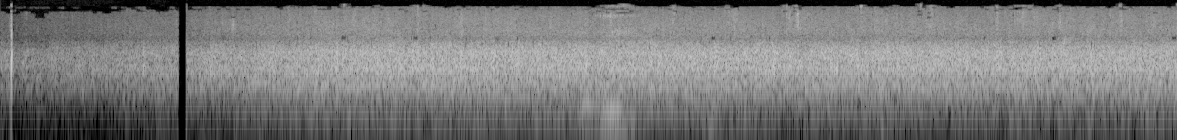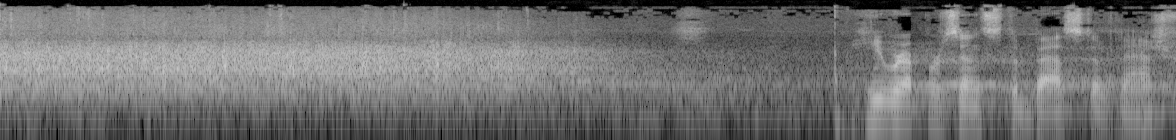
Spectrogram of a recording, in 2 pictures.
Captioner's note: applause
